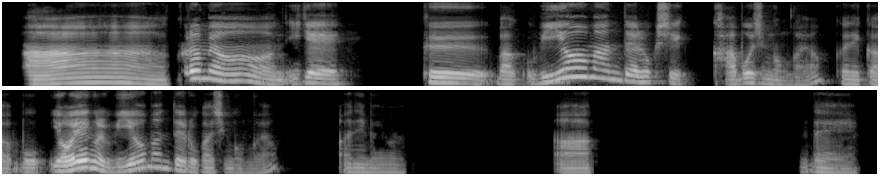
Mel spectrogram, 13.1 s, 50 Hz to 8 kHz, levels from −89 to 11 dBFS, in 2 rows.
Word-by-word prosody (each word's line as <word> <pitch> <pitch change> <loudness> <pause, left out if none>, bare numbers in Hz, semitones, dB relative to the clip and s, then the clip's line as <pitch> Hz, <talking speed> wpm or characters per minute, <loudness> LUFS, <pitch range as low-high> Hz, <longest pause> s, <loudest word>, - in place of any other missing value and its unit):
아. 125 0 +2
그러면 185 - +1
이게 120 -3 0 0.5
그 135 -6 +1
막 110 -3 -5
위험한 255 - +1
데를 165 -5 0
혹시 140 -6 -5
가 105 - -5
보신 130 -2 -3
건가요? 95 - -14
그러니까 105 -3 -7
뭐 105 0 -7
여행을 140 - +7
위험한 200 - -2
데로 130 - -3
가신 100 -1 -8
건가요? 95 +1 -18 0.4
아니면 100 -2 -13 1.1
아. 95 0 -7 1.5
네. 95 -3 -12
120 Hz, 200 characters per minute, -21 LUFS, 105-150 Hz, 1.5 s, 여행을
